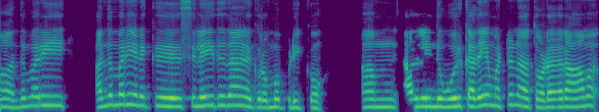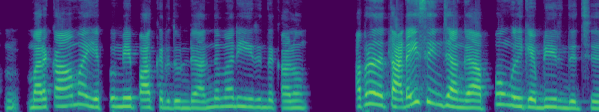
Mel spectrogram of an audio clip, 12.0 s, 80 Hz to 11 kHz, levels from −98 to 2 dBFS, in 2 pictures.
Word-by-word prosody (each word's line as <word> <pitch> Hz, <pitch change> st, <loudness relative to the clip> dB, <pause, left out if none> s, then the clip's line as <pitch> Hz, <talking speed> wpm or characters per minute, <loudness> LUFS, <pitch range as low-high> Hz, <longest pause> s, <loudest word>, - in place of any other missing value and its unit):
அந்த 235 Hz, +3 st, -4 dB
மாரி 265 Hz, +1 st, -1 dB, 0.5 s
அந்த 255 Hz, +4 st, -1 dB
மாரி 295 Hz, +1 st, 0 dB
எனக்கு 260 Hz, -1 st, -4 dB, 0.3 s
சில 255 Hz, 0 st, -1 dB
இது 275 Hz, -, -5 dB
தான் 275 Hz, -1 st, -1 dB
எனக்கு 225 Hz, -3 st, -1 dB
ரொம்ப 225 Hz, +2 st, 0 dB
பிடிக்கும். 205 Hz, -2 st, -5 dB, 0.4 s
அம் 225 Hz, 0 st, -1 dB, 0.2 s
அதில 235 Hz, +2 st, +1 dB
இந்த 235 Hz, -, +5 dB
1 245 Hz, -, +6 dB
கதையை 255 Hz, +4 st, +3 dB
மட்டும் 280 Hz, +3 st, -5 dB
நான் 235 Hz, -2 st, -1 dB
தொடராம 230 Hz, +3 st, +1 dB, 0.5 s
மறக்காம 255 Hz, +6 st, +1 dB
எப்போமே 245 Hz, +1 st, +1 dB
பார்க்கிறது 220 Hz, -2 st, -1 dB
உண்டு. 200 Hz, 0 st, -2 dB
அந்த 225 Hz, +3 st, -3 dB
மாரி 250 Hz, 0 st, -1 dB
இருந்த 215 Hz, -1 st, -5 dB
காலம். 200 Hz, 0 st, -3 dB, 0.5 s
அப்புறம் 315 Hz, +5 st, +4 dB
அத 285 Hz, -, +3 dB
தடை 255 Hz, +8 st, +4 dB
செய்ஞ்சாங்க. 260 Hz, -, +2 dB
அப்போ 200 Hz, +8 st, -11 dB
உங்களுக்கு 250 Hz, -5 st, +2 dB
எப்டி 225 Hz, +3 st, 0 dB
இருந்சிச்சு 195 Hz, -1 st, -3 dB
235 Hz, 175 wpm, -23 LUFS, 215-260 Hz, 0.5 s, 1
